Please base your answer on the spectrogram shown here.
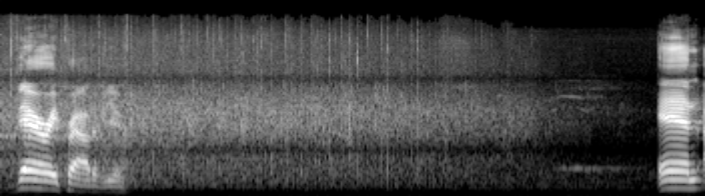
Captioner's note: applause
